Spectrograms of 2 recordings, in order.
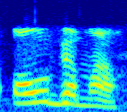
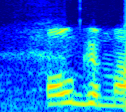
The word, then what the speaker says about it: Algoma: It's Algoma. Algoma. – Oh, I'm sorry. Yep, I mispronounced that.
